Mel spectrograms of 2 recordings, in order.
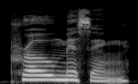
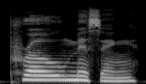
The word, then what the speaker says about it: promising: Let's take the word promising. It has three syllables. Prom is ing and the stress is on the first syllable. Prom missing. Try slowly with me. Prom missing.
